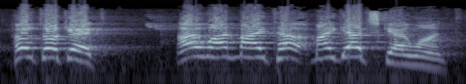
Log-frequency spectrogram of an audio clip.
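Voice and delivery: high, loud frantic scream. Acted. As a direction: shriek it like a man robbed. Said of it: "he started to scream".

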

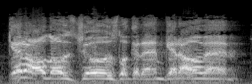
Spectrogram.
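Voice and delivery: high shouted mob cry; screaming mob. Acted. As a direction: roar it like an angry crowd. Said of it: "all the Goyim start screaming".

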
